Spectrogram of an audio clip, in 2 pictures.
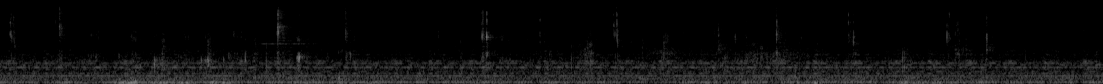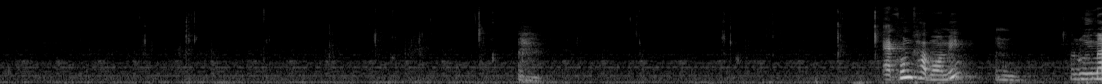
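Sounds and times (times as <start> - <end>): quiet chewing with wet clicks: 0.0 - 20.0
low electrical hum: 0.0 - 22.0.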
